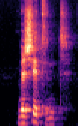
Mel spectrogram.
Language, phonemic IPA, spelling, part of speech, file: Dutch, /bəˈzɪtənt/, bezittend, verb, Nl-bezittend.ogg
- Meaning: present participle of bezitten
